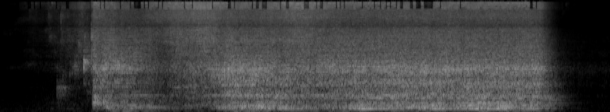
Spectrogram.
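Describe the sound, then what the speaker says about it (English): Water rushing out of a toilet flush mechanism when pressed, a sudden loud gushing that rises, holds steady for several seconds, then cuts off abruptly, close and alone. "let's press and see the amount of water that comes out"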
